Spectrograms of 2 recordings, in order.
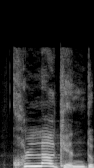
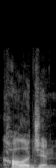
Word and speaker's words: collagen: 콜라겐도 마찬가지예요. 그 영어로는 콜라겐 안 하고 collagen. Collagen 이렇게 하죠. 그래서 뒤에 gen 이렇게 발음이 좀 달라진다는 거.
